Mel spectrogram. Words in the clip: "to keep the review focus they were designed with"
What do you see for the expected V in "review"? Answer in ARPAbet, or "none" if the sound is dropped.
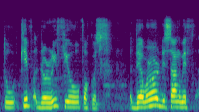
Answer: F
